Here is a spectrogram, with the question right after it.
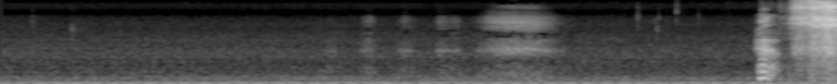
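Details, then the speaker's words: Adult sneezing when looking directly at bright morning sunlight shining through a window, described as a photic reflex, not an allergy: steady background, a faint indrawn breath, then a sudden forceful sneeze. "It's not really an allergy or anything. It's just a reflex if I look directly at the sun when it's this bright."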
